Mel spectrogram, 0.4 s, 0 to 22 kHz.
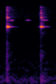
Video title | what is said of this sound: Live Vintage Sale & Chat with Vintage Viking Treasures-Becky - Sept 10, 2022 @10pm edt (7pm pdt) | it's hollow so it sounds a little bit different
